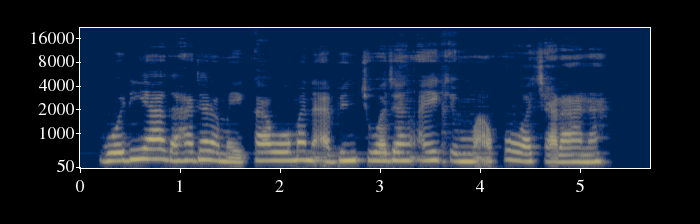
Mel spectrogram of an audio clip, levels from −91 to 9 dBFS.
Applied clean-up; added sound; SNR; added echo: neural mask model DeepFilterNet 3.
